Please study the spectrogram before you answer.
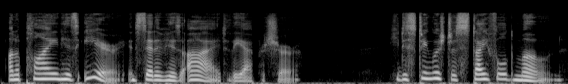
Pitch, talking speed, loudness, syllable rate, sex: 215 Hz, 170 wpm, -19 LUFS, 5.3 syllables/s, female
